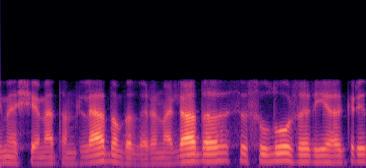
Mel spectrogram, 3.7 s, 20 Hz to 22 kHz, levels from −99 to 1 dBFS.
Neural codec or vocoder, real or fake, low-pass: codec, 16 kHz, about 1 kbps, DyCAST, with the encoder's durations; fake; 3.6 kHz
